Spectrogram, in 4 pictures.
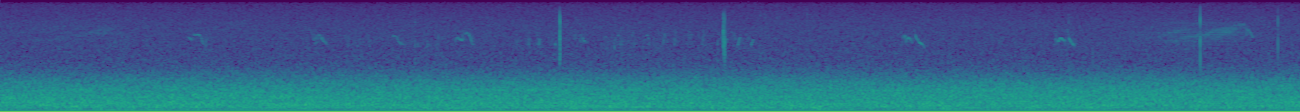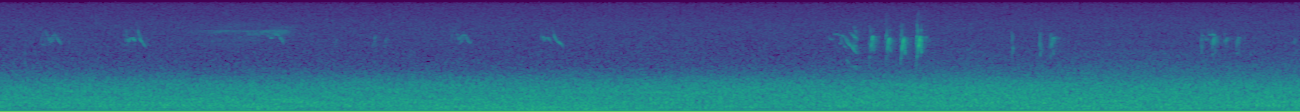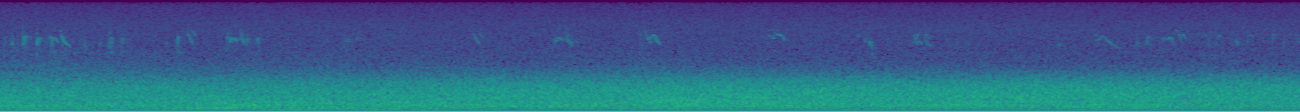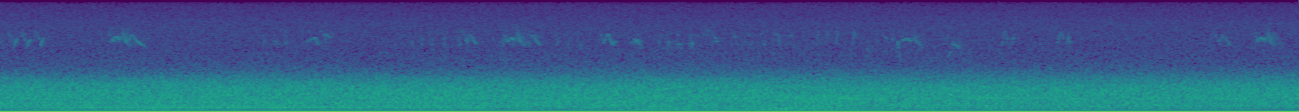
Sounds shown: Pine Siskin song, Pine Siskin call

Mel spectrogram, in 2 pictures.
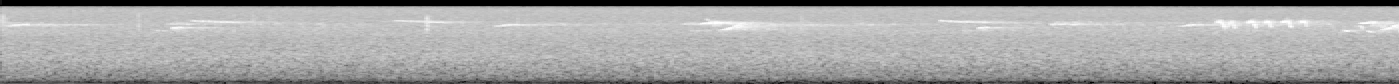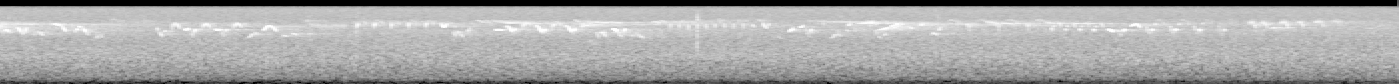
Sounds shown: Pacific Wren song, Brown Creeper call, Pacific-slope Flycatcher song, Chestnut-backed Chickadee call

